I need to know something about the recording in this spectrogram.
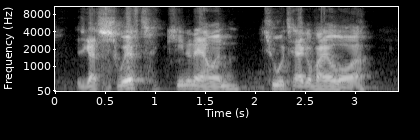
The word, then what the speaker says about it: Tua Tagovailoa: He's got Swift, Keenan Allen, Tua Tagovailoa. I love saying that because I could say it because I'm a Dolphins fan, so I could say it correctly.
